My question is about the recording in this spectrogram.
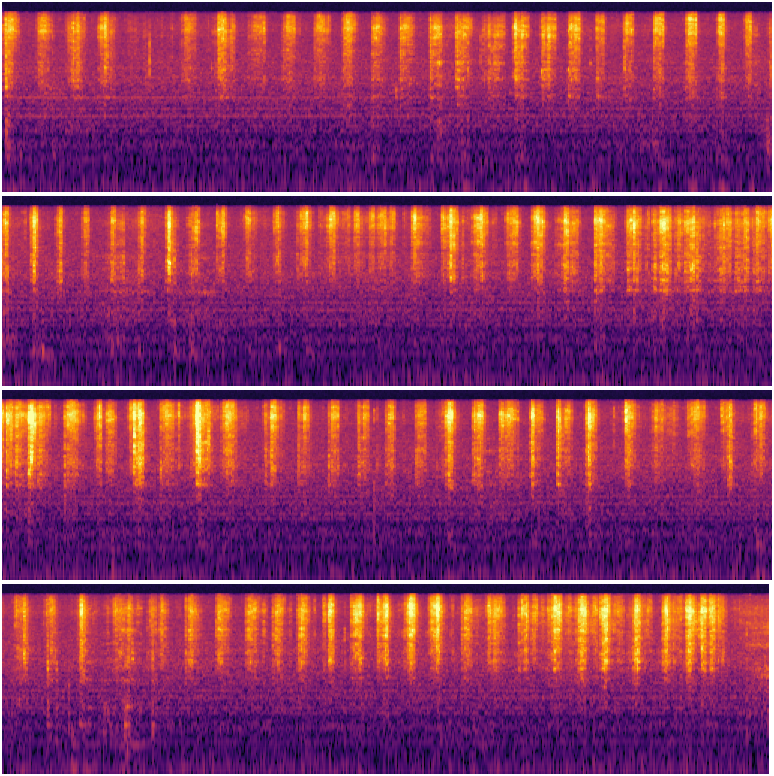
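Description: A small paintbrush dabbing and scrubbing paint into the textured base of a model tree, close to the microphone: a steady run of quick, dry brush strokes, several a second.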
